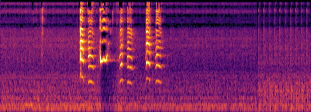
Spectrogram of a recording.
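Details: Burst of loud, choppy screeches and squeals from a white-bellied caique busy checking the water in a running washing machine, about eight calls in under two seconds, followed by steady low machine rumble.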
